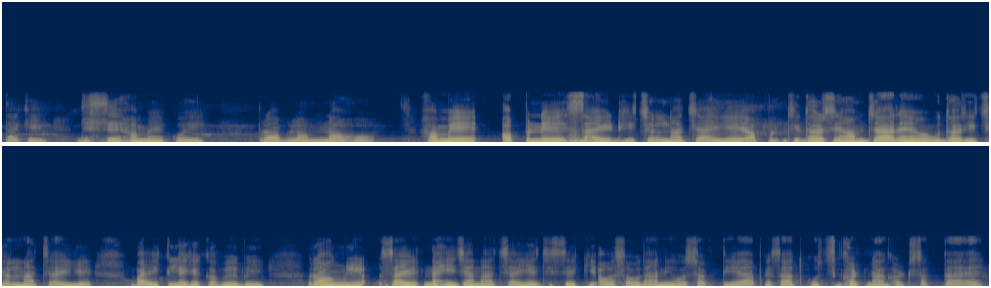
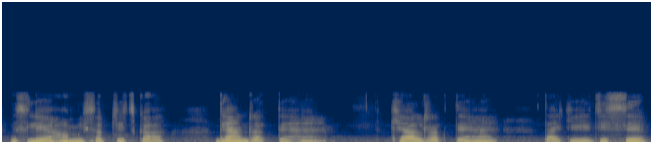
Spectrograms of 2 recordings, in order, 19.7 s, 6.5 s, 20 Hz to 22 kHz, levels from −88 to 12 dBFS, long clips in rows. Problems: constant background noise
